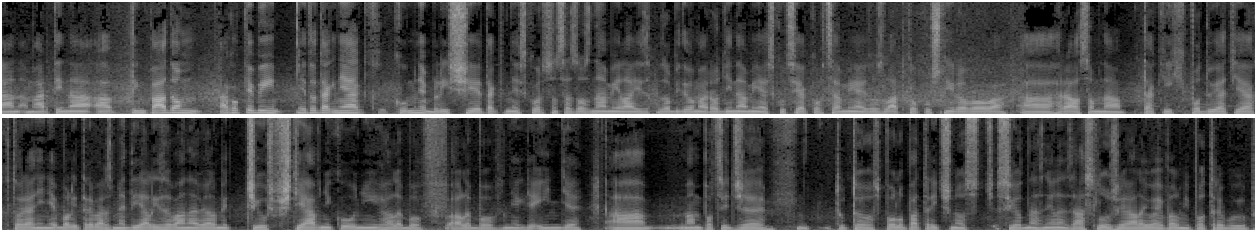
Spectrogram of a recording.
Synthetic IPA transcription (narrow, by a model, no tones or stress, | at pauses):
anamaɾt̪inaʔat̪impaːd̪ɔmakɔkɛbijɛt̪ɔt̪̬aɡɲɛakkumɲɛbliʃːɪɛt̪aɡɲɛskʊɔɾsɔmsazɔznaːmilajzɔbid̪ʋɔmaɾɔɟinamiajskut͡sɪakɔʊt͡samiajzɔzlat̪kɔʊkuʃniːɾɔʋɔʊaaɦɾaːlsɔmnat̪akiːxpɔd̪ujacɪaxkt̪ɔɾɛːaɲiɲɛbɔlit̪ɾɛbazmɛd̪ializɔʋanɛːʋɛʎmit͡ʃiuʃfʃcɪaʊɲikuuɲiɣalɛbɔa̰lɛbɔɲɪɛɡɟɛinɟɛamaːmpɔt͡sid̪ʒɛ | t̪uːt̪ɔspɔlupat̪ɾit͡ʃnɔscsiɔd̪naːzɲɪɛlɛnzasluːʒiaalɛjuajʋɛʎmipɔt̪ɾɛbujuː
